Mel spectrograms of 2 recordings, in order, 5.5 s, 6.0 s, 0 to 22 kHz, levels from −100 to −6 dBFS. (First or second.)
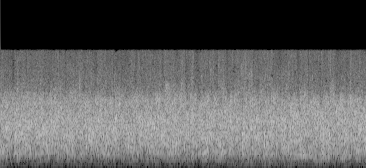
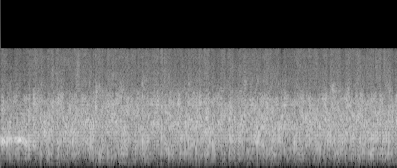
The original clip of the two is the first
